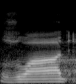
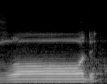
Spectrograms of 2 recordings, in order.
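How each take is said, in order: First: The vowel sound shifts as the mouth changes. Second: The vowel sound stays the same throughout. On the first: The speaker calls it wrong. "ऐसा नहीं बोलेंगी" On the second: The speaker calls it right. "इस तरीके से शुरू से लेकर आखिर तक हर्फ की आवाज़ एक जैसी रहेगी"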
